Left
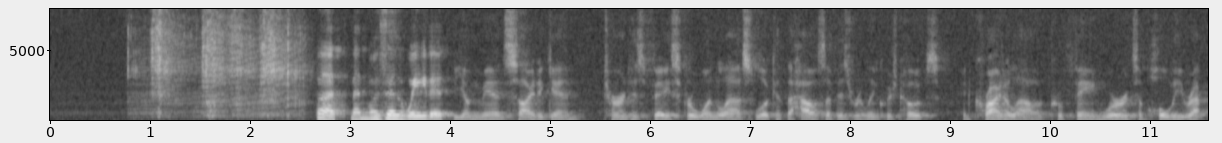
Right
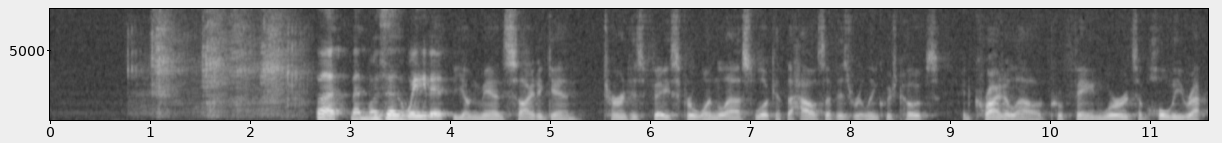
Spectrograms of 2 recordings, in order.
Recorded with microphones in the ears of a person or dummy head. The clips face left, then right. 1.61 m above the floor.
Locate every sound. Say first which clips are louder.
0.8 s footsteps: left 3 dB; 5° left (ahead or behind), 4.5 m; by 2.6 s 35° left (ahead or behind), 3.5 m
2.7 s a woman speaking: right 1 dB; centre (ahead or behind), 1.0 m
4.0 s a man speaking: right 6 dB; 45° right (ahead or behind), 1.1 m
